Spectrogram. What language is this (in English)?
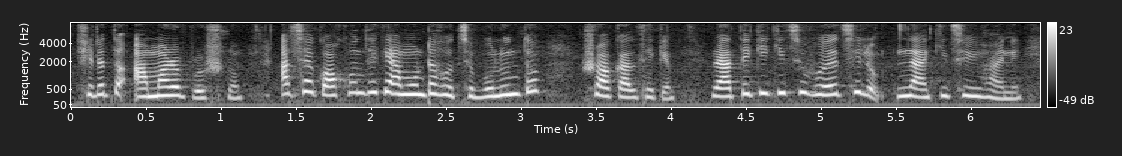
Bangla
